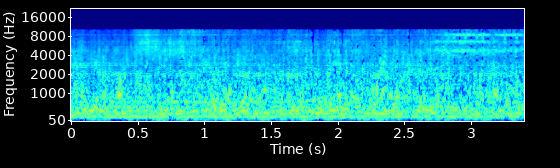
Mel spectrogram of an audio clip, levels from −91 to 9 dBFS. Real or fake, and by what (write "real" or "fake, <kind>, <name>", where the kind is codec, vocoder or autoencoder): fake, vocoder, BigVGAN v2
